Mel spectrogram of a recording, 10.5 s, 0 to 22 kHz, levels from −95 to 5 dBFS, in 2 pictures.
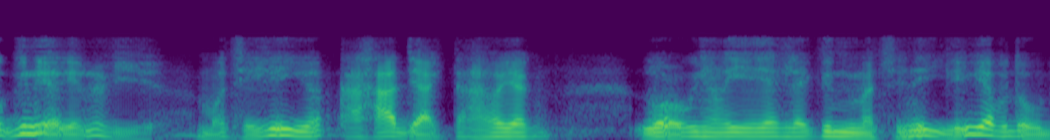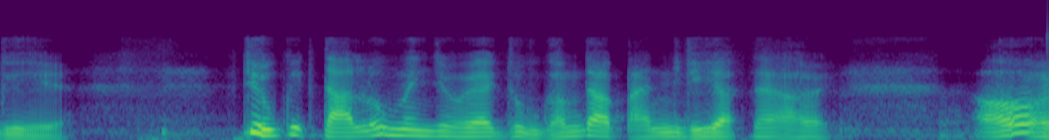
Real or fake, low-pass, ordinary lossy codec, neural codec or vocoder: fake; 7.2 kHz; none; codec, 16 kHz in and 24 kHz out, 0.4 kbps, LongCat-Audio-Codec, four codebook decoder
